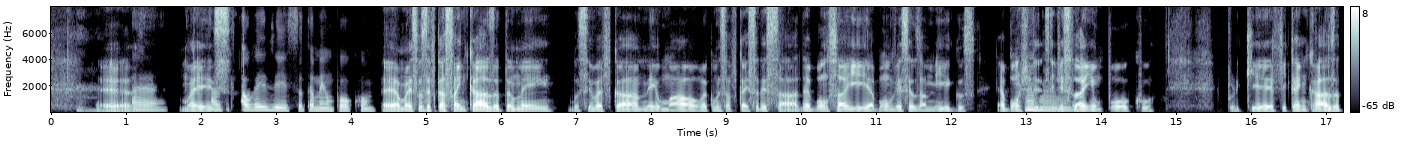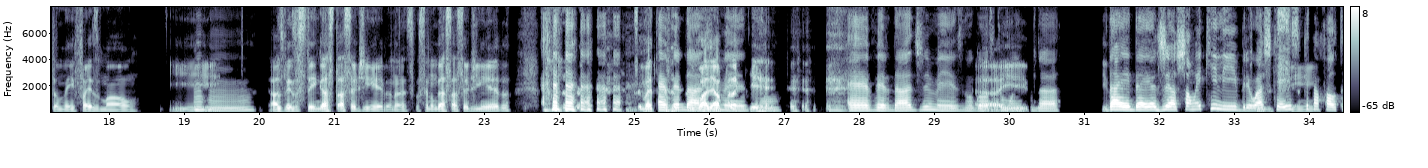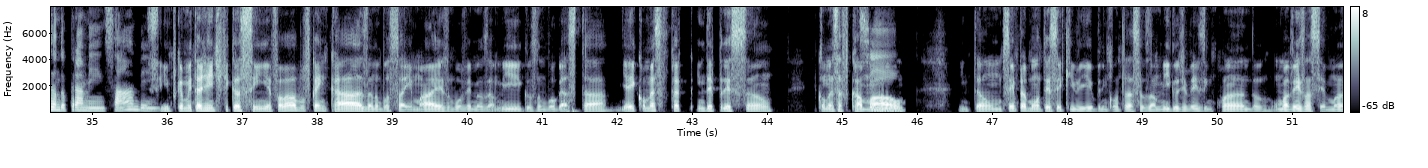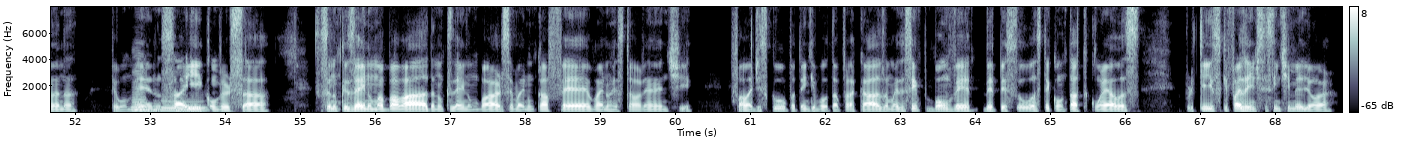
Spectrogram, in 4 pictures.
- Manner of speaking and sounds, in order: laugh; chuckle; unintelligible speech
- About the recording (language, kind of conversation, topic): Portuguese, advice, Por que me sinto esgotado(a) depois de ficar com outras pessoas e preciso de um tempo sozinho(a)?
